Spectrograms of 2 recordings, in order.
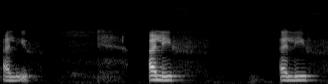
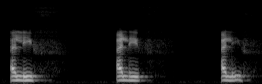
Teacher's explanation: जो अलिफ़ लफ्ज़ है, मैं इसका मखरिज आपको बताती चलूँ कि ये मुंह के खाली हिस्से से अदा होता है। तो आप इसको मुंह के खाली हिस्से से अदा करने की कोशिश करें।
